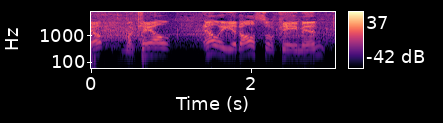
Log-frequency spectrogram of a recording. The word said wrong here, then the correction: Mikhail: Michael Elliott is how you pronounce it, I was told.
